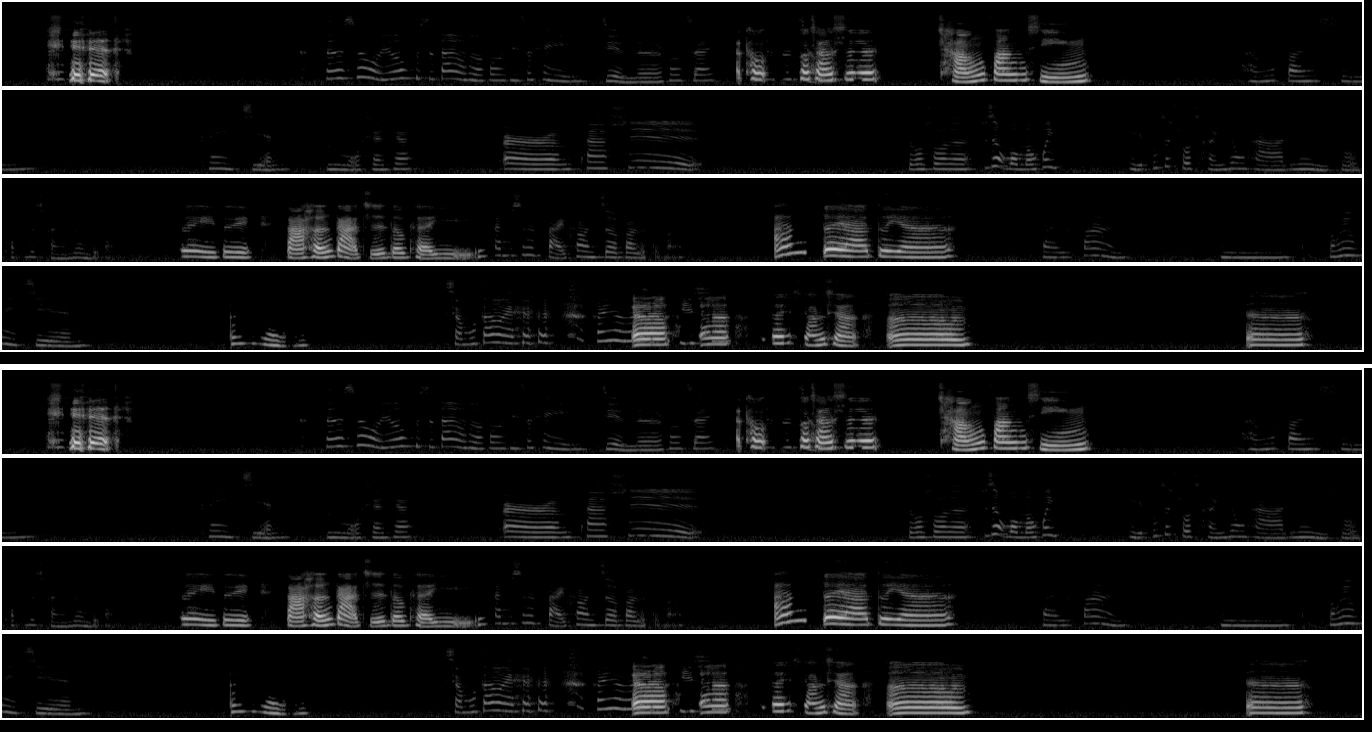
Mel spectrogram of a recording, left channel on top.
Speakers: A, on the right; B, on the right.
A: 但是
B: <laughs>
A: 但是我又不知道有什么东西是可以剪的，然后在那个角落
B: 通通常是长方形，
A: 长方形可以剪，嗯，我想一下，嗯、呃它是怎么说呢？就是我们会也不是说常用它，因为你说它不是常用的东西，
B: 对对，打横打直都可以
A: 它就是摆放这罢了的嘛，
B: 啊，对呀对呀，
A: 摆放，嗯，然后又可以剪。
B: 嗯
A: 想不到诶，<laughs> 还有没有什么提示？
B: 呃呃，我再想想，嗯嗯，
